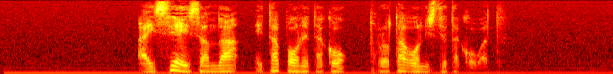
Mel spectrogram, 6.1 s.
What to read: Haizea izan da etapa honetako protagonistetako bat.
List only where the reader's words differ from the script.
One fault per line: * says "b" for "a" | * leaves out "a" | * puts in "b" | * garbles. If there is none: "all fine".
all fine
